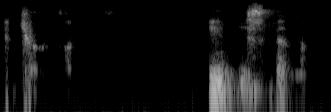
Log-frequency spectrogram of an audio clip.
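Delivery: sudden hushed whisper. Acted. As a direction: drop to a breathy whisper for effect. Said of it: "drops to whisper after repetitions". (pabulong na pagsasalita)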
